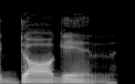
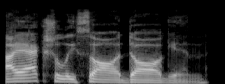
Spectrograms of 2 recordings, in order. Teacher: So it's like the second part of that sound is jin. You've put the g in front of the next word. It's one sound.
